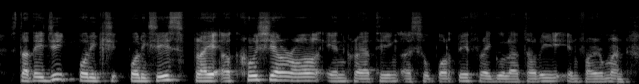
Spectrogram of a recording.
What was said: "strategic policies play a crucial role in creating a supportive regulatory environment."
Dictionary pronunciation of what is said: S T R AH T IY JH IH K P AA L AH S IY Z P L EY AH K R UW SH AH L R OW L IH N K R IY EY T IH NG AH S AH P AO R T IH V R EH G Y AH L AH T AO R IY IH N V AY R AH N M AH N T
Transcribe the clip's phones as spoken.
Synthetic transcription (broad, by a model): S T R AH T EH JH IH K P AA L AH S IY S P L EY AH K R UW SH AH L R OW L IH N K R IY EY T IH NG AH S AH P AO R T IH F R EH G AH L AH T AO R IY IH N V AY R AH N M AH N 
